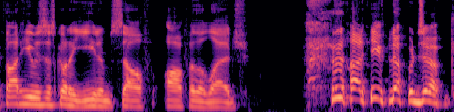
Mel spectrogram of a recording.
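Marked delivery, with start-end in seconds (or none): 2.9-4.5 high-pitched, laughing through the words. Real, not acted. Reactor amused by droid nearly yeeting himself, laughing. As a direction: say it through real giggles.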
